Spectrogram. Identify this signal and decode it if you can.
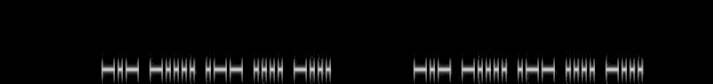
Morse code, heard as a keyed tone, about 31 wpm, 700 Hz. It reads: K6WHB K6WHB
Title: USA Call Signs - 5 Characters - Repeated 2x - 30wpm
